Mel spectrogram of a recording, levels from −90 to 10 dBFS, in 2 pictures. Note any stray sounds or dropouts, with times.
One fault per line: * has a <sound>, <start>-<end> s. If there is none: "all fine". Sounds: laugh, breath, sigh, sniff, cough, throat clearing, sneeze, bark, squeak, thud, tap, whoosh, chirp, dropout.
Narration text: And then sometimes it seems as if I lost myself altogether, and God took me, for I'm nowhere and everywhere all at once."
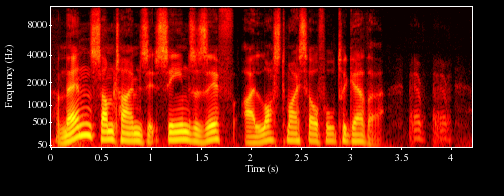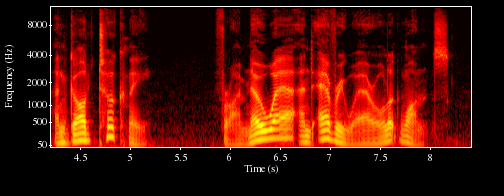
* has a laugh, 3.6-4.0 s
